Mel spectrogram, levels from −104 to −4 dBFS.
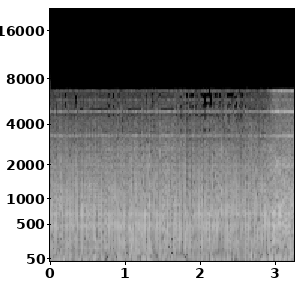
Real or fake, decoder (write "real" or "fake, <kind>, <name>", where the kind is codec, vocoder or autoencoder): fake, vocoder, WaveNeXt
